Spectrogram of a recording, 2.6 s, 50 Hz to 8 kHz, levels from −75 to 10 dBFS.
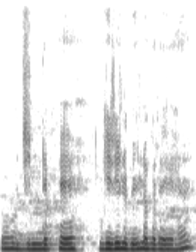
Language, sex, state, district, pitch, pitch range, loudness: Hindi, male, Uttar Pradesh, Saharanpur, 165 Hz, 160-170 Hz, -13 LUFS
